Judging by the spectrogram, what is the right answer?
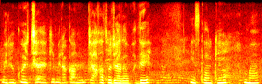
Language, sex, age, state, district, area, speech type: Punjabi, female, 45-60, Punjab, Gurdaspur, urban, spontaneous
